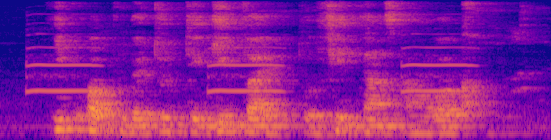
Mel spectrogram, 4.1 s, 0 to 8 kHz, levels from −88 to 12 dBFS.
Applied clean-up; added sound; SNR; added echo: none; Wind instrument, woodwind instrument; 13 dB; reverberation time 0.6 s.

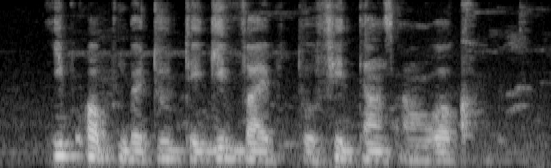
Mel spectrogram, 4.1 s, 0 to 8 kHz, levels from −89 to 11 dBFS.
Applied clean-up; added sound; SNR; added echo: none; none; none; none.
